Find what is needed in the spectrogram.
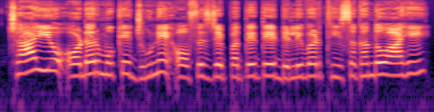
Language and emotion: Sindhi, neutral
